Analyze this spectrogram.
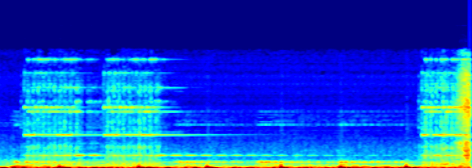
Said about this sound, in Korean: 전화기다 빨리 받아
